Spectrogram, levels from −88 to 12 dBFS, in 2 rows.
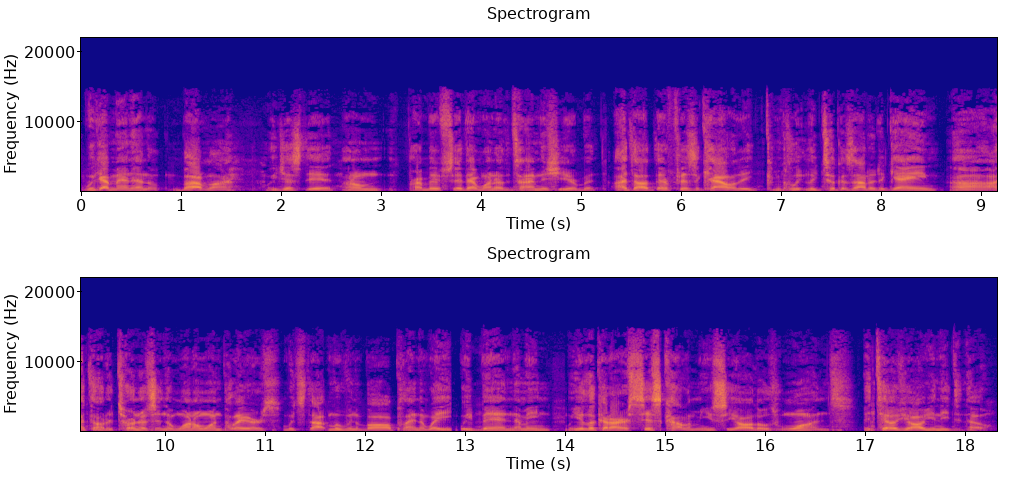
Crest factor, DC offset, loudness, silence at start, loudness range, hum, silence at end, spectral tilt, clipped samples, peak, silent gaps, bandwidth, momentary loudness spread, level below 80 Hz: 20 dB; under 0.1%; -22 LUFS; 0 s; 4 LU; none; 0.05 s; -1.5 dB/octave; under 0.1%; -2 dBFS; none; 15 kHz; 11 LU; -74 dBFS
